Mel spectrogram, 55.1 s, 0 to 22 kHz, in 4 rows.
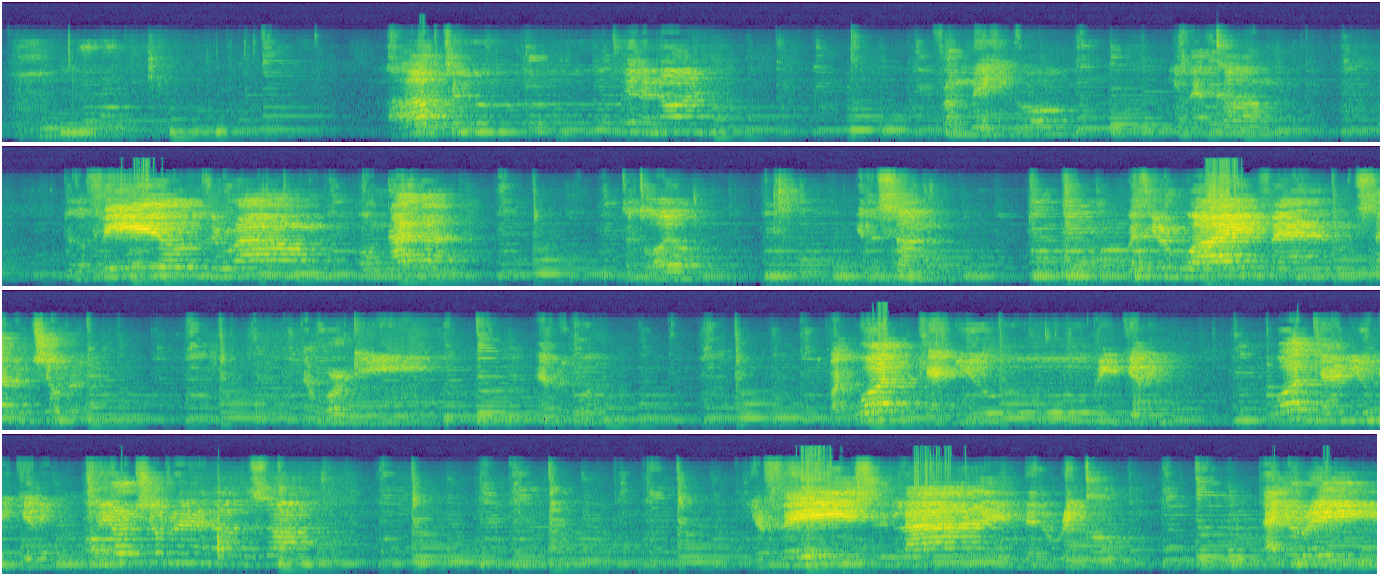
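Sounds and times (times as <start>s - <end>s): strummed acoustic guitar: 0.0s - 55.0s
man singing a slow song: 3.8s - 7.4s, 9.3s - 13.1s, 14.4s - 18.6s, 19.9s - 23.5s, 24.6s - 28.7s, 30.4s - 33.8s, 35.8s - 44.8s, 48.8s - 52.9s, 53.9s - 55.0s.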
